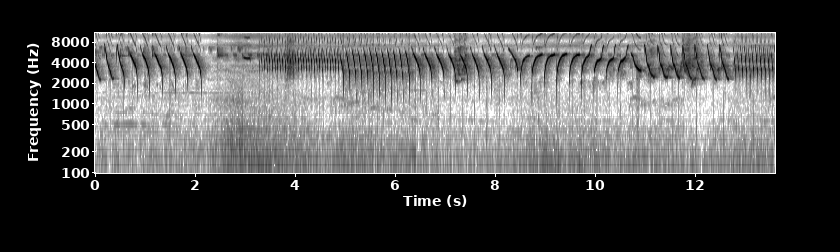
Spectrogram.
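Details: Long-rolling 'pocong' canary song used as a tutor to spur lazy canaries into singing; fast repeated downslurred whistles, a brief dense buzzy roll, then long runs of rapid sweeping notes at a steady quick rhythm.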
